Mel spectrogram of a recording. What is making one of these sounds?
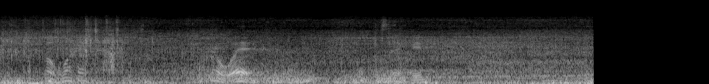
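Bicycle tyres roll smoothly over pavement.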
